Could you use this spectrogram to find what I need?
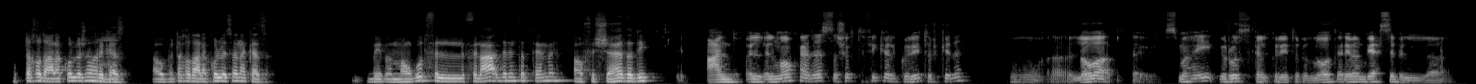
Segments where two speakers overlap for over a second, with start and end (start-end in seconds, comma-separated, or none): none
